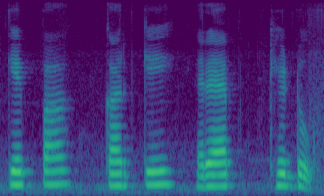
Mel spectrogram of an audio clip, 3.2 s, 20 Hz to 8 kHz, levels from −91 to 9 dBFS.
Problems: constant background noise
